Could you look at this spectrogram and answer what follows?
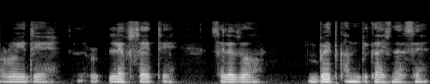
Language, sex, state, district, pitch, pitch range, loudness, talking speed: Nagamese, male, Nagaland, Kohima, 115 Hz, 110-120 Hz, -17 LUFS, 165 wpm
